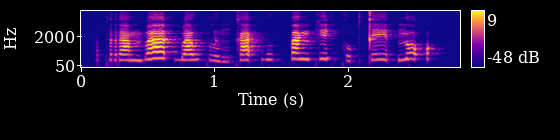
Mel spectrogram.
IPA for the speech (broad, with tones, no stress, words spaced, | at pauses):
pra˧mbaː˥˩t̚ ba˦˥wplɯ˩˦ŋka˦˥k̚ wu˦˥k̚ pa˥˩ŋke˥˩ʔko˨˩k̚ teː˥˩p̚ nɔ˥˩ʔ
